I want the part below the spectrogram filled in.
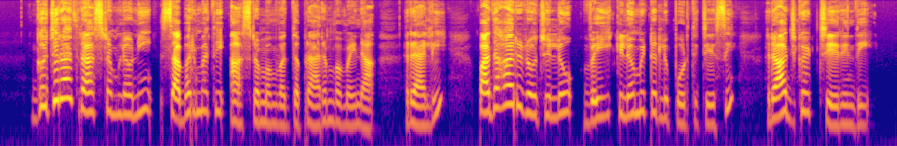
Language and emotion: Telugu, neutral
